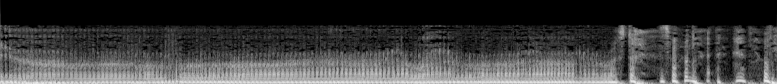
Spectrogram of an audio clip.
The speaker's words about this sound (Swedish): Det var bara ljud av en projektor här som stod och gick flera minuter.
